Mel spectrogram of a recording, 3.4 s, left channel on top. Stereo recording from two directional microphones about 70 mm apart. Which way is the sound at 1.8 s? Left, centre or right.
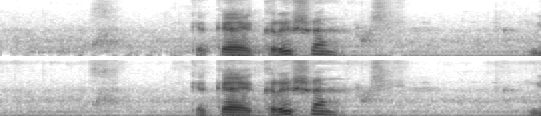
Centre.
